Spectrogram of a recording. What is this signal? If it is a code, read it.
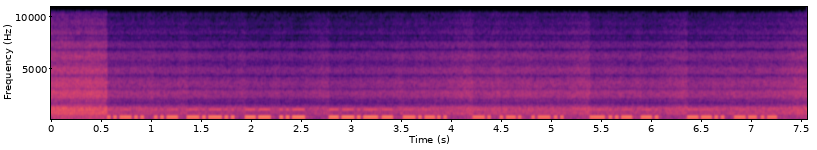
Morse code (Japanese Wabun code), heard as a keyed tone, hand-sent with a bug key, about 38 wpm, 350 Hz, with radio static. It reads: トウキヨウ アキ タナカ マタ フネ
